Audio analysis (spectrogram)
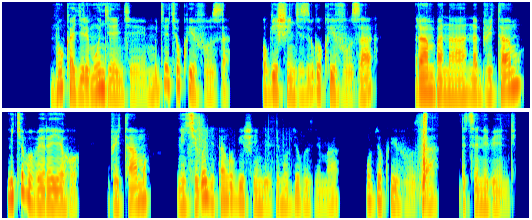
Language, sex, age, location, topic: Kinyarwanda, male, 18-24, Kigali, finance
